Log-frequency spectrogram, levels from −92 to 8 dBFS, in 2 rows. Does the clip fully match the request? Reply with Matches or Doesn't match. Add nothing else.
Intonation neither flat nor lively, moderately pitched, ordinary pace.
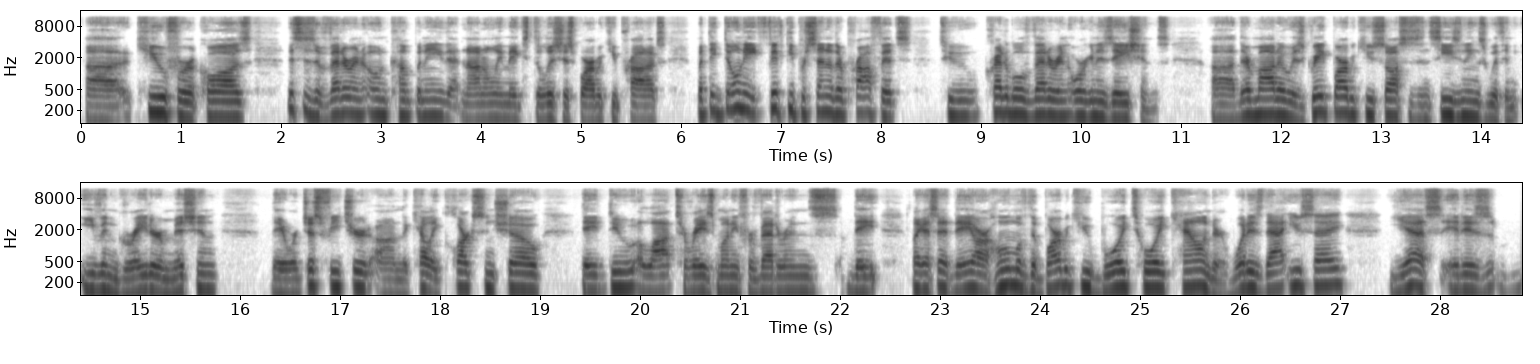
Matches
